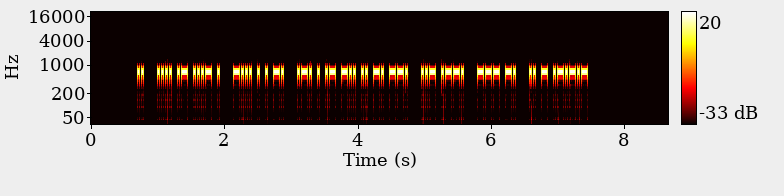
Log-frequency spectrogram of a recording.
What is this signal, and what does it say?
Morse code, heard as a keyed tone, about 40 wpm, 700 Hz. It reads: I HAVE BEEN READING UP ON IT.
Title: Sentences from Top 1000 Words - Review Part 3 - 40wpm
